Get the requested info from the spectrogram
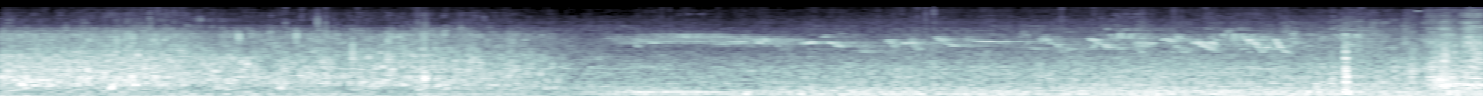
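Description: Steady outdoor background noise, then a small bird chirping and twittering in quick short notes from about three seconds in.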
